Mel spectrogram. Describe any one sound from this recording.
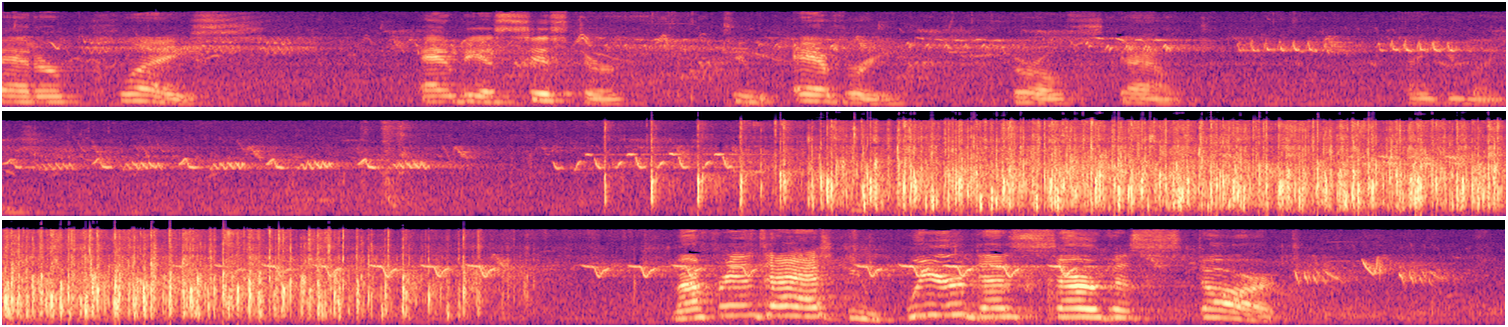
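A woman speaks calmly over a loudspeaker outdoors.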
